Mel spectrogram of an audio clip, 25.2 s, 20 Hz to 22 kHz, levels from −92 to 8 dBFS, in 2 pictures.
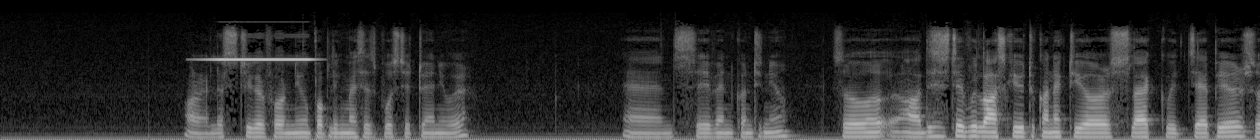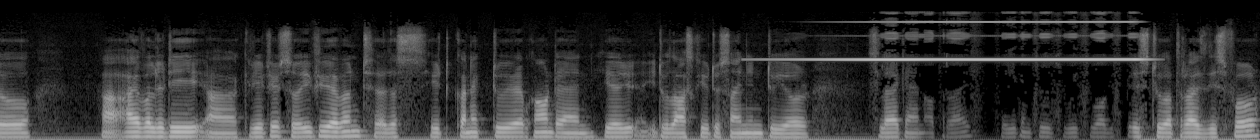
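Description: Loudspeaker feedback squeal at 1.86–3.27 s and 20.01–24.25 s. A microphone hears its own loudspeaker. A 3.8 kHz tone swells, fast then slowly, roughly 10 dB above the sound.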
